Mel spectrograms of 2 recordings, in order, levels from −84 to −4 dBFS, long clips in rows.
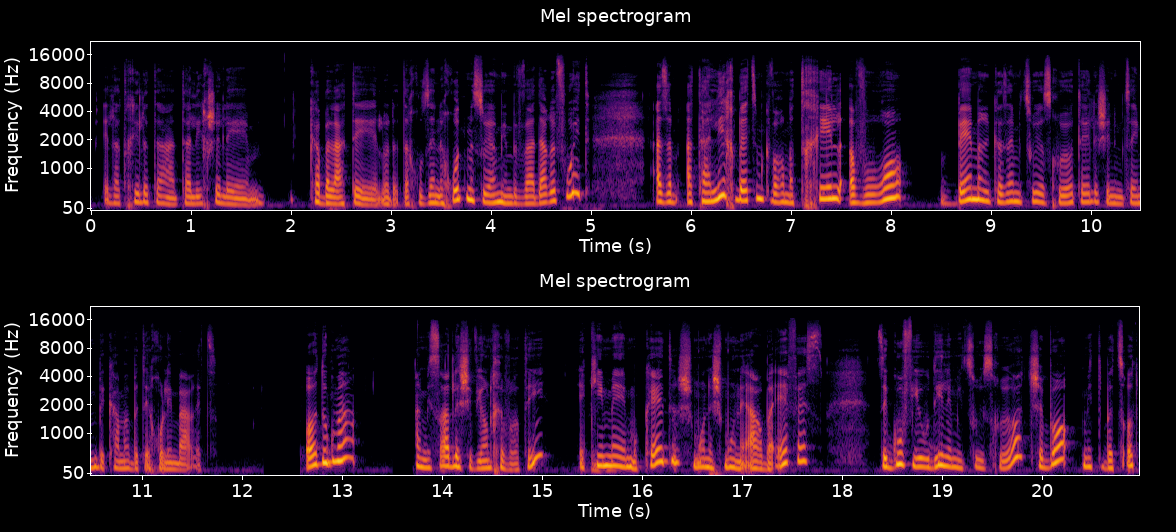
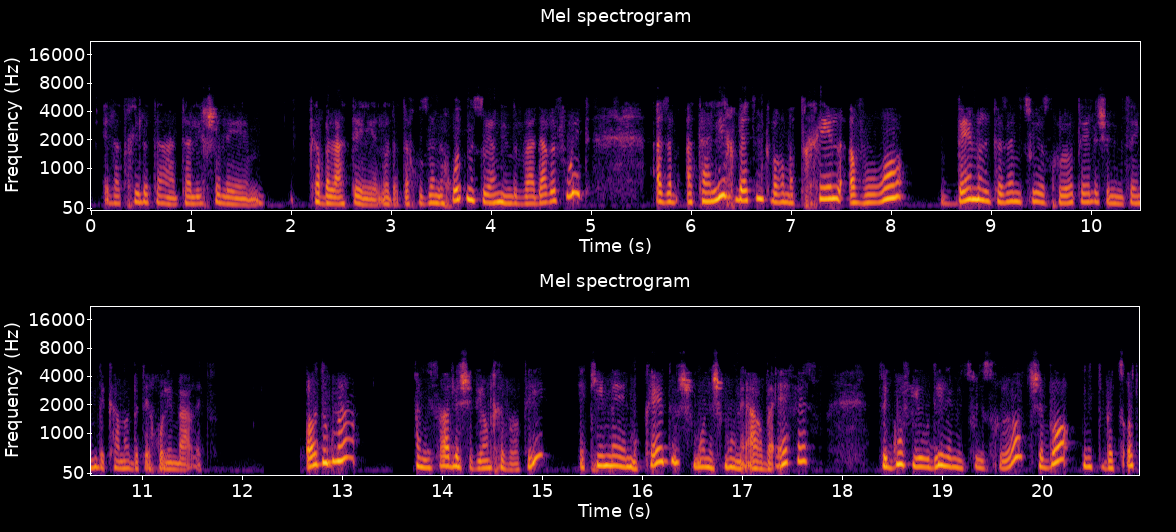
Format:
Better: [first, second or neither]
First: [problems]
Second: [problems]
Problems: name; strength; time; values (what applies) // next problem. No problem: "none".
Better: first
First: none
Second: garbled, watery; badly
